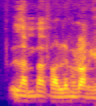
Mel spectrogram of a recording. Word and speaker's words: Palembang: So when that shit happened in Palembang, I keep pronouncing it wrong. Palembang, yeah.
